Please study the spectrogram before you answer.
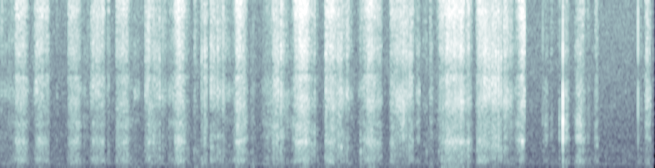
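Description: A gold metal fountain pen nib scratches across lined cream writing paper in continuous cursive strokes. It makes a quiet, bright, dry scratching in a rapid series of short bursts with brief pauses between them, and each stroke stops with no ring.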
